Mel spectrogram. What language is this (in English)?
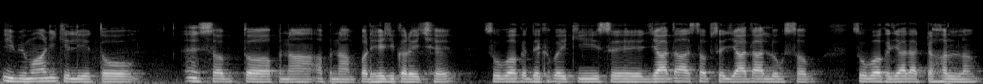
Maithili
